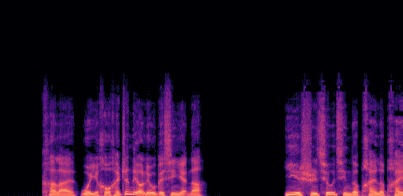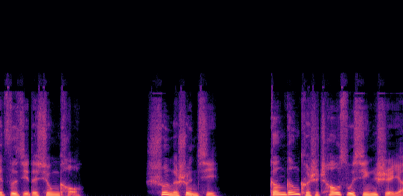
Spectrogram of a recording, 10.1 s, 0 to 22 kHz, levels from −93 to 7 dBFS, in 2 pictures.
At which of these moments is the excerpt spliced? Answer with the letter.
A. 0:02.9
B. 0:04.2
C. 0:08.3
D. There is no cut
B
